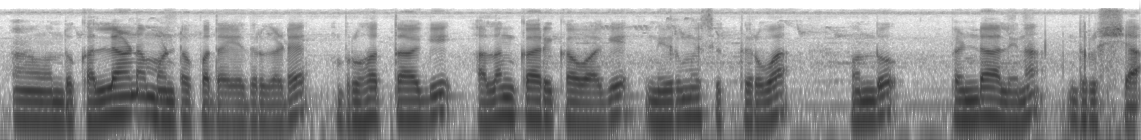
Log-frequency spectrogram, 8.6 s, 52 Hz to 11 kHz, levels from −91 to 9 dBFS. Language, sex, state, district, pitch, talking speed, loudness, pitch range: Kannada, male, Karnataka, Shimoga, 115 Hz, 75 wpm, -18 LUFS, 110-125 Hz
